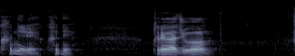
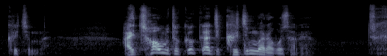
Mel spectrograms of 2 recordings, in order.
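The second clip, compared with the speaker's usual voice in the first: ordinary talk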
